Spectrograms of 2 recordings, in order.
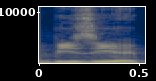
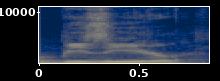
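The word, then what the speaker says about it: Bézier: It's these handles, these bezier handles, basically determined by math, but these are the bezier points that I'm referring to, okay? Or bezier, if you like to mispronounce things.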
